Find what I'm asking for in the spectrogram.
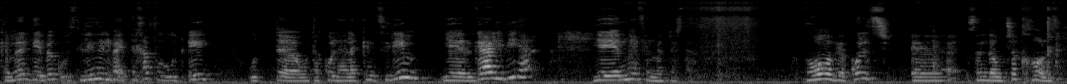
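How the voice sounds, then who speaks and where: Amid noticeable background noise and audible room echo, a woman talks at a fairly quick pace with lively intonation. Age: 20s. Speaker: vlogger and mother. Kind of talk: casual vlog chat.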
